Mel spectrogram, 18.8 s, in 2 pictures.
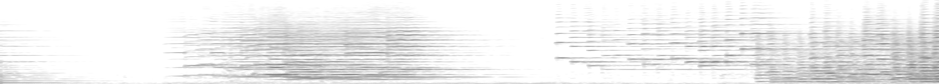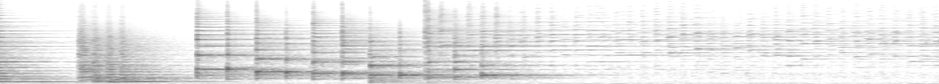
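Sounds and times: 
string quartet playing a presto in C-sharp minor: 0.0 - 0.5, 1.7 - 4.8, 6.4 - 15.6.

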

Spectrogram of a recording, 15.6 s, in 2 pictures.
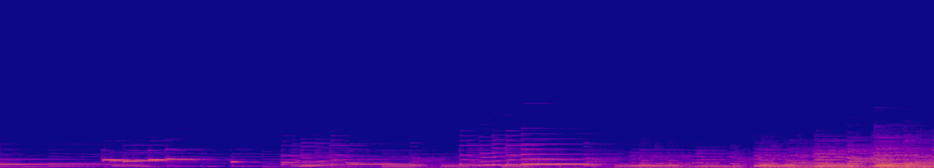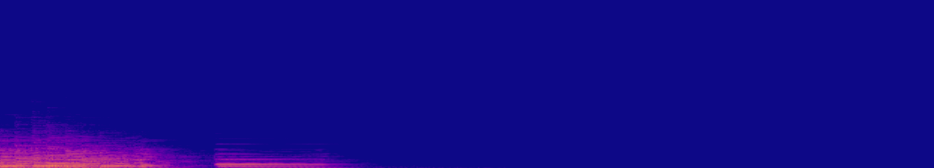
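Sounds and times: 
piano sonata in B flat major: 0.0 - 10.9.

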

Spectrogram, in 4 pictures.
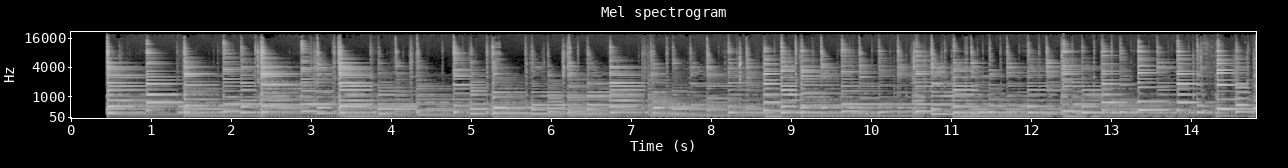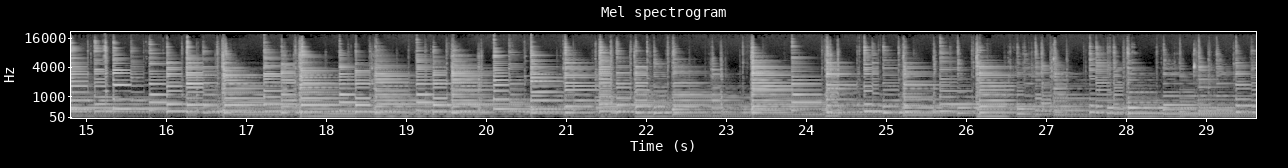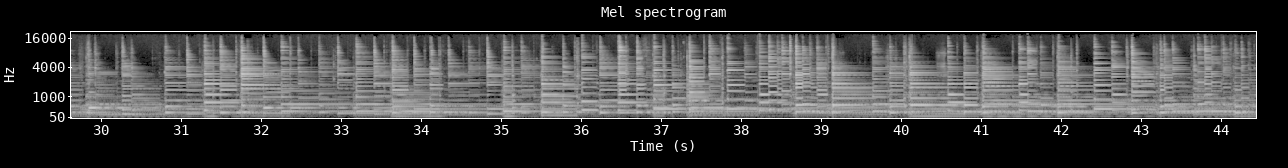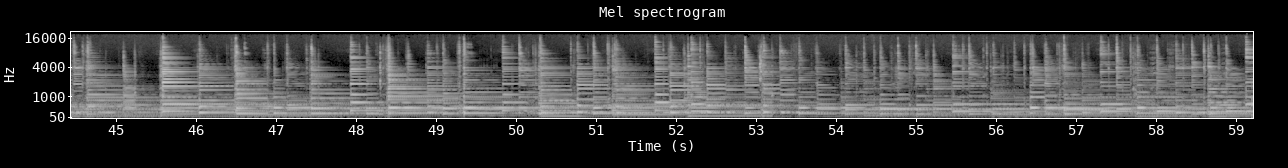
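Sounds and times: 
lute piece: 0.4 - 59.1.

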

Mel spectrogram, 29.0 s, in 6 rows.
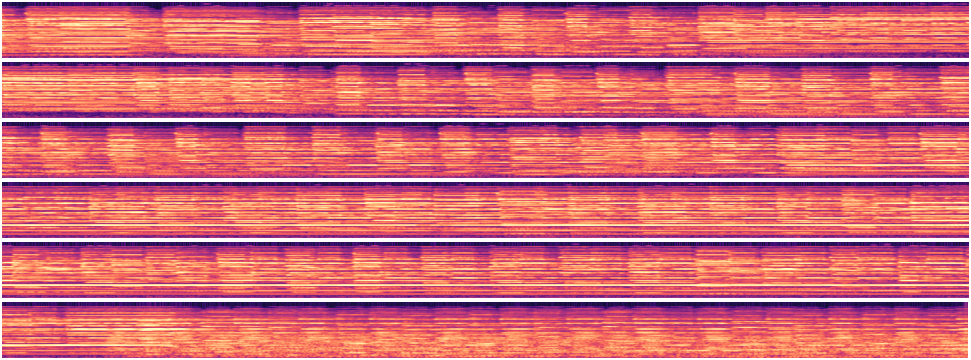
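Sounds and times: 
organ piece: 0.0 - 29.0.

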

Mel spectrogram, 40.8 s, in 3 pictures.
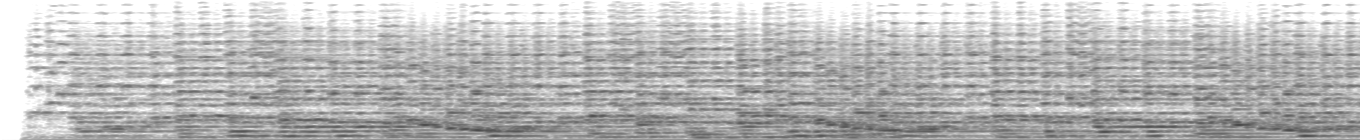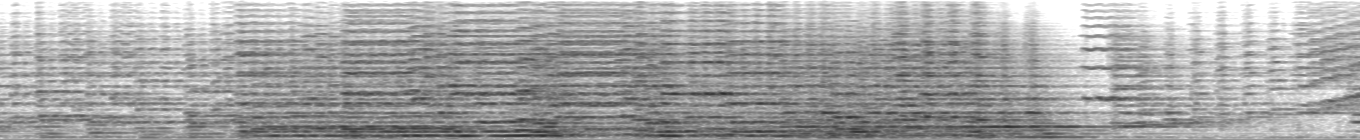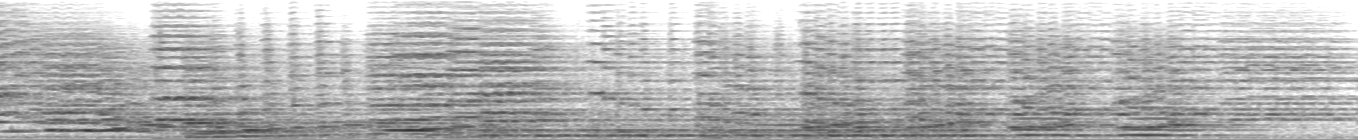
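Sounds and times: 
string orchestra serenade in G: 0.3 - 40.7.

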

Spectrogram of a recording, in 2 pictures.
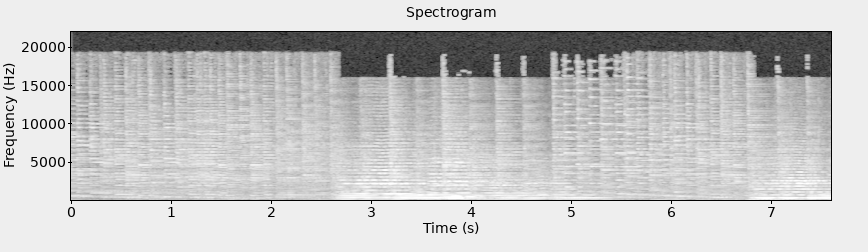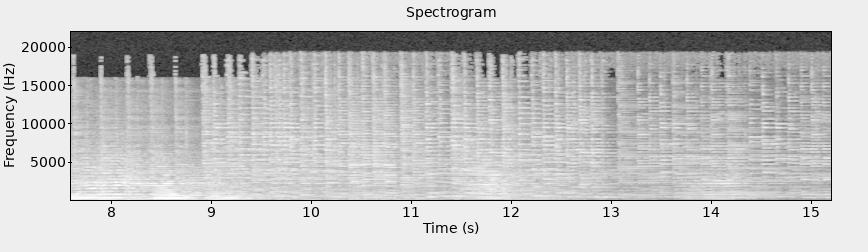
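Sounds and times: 
keyboard concerto allegro: 2.6 - 12.4.

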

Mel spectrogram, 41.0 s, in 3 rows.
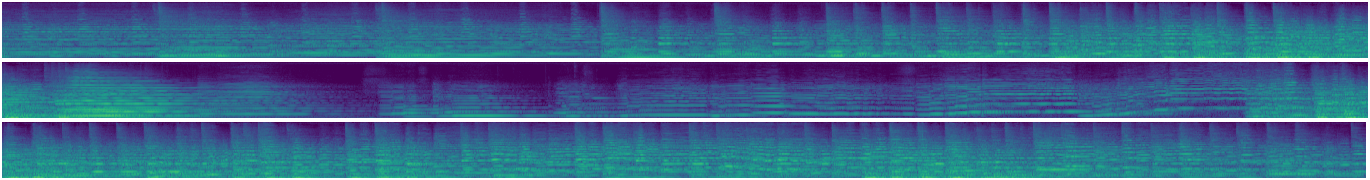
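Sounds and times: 
orchestral concert piece in D: 0.0 - 16.8, 26.1 - 40.9.

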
